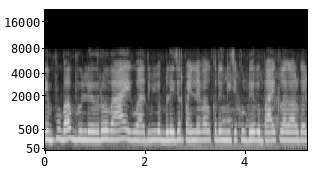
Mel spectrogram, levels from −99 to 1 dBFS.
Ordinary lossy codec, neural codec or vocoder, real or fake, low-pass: none; none; real; none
